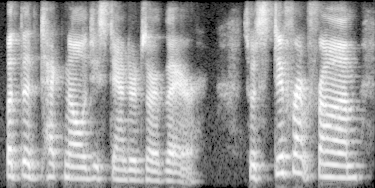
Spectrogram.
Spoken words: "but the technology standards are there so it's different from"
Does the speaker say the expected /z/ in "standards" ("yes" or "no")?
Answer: yes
